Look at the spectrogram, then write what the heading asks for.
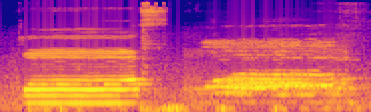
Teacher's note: जो हमारा हाथ है और जुबान की जो जड़ है उसको आपस में मिलाने से दा होता है कौफ कोफ नहीं कौफ और ये जो कफ है ना ये वाली कफ जो नुक्तों वाली कफ है ये मोटी पढ़ी जाती है · یہ والی قاف جو نقطوں والی قاف ہے یہ موٹی پڑھی جاتی ہے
